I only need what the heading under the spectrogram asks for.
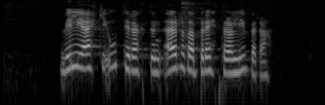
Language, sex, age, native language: Icelandic, female, 40-49, Icelandic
